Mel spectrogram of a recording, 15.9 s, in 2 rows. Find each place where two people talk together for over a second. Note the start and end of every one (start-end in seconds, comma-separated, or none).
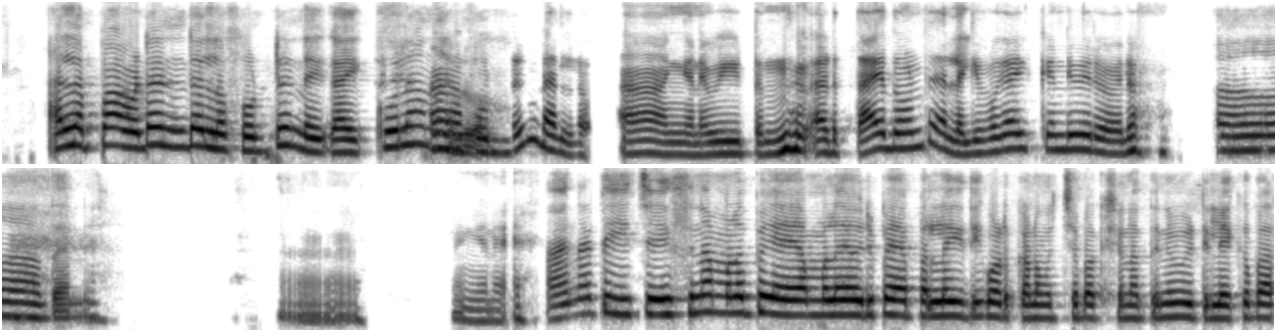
none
